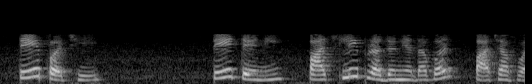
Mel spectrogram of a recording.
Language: Gujarati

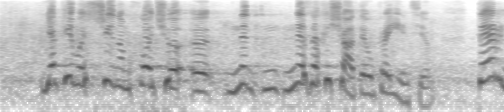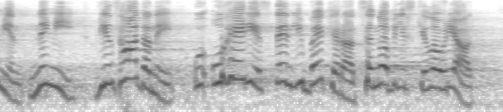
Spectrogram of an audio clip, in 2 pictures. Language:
Ukrainian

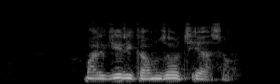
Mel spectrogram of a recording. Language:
Kalasha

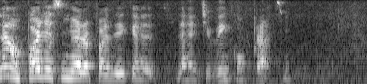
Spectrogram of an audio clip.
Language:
Portuguese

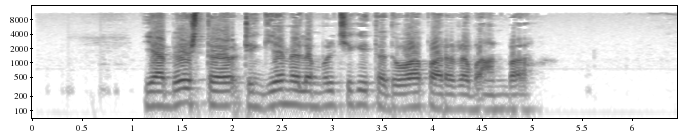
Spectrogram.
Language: Ormuri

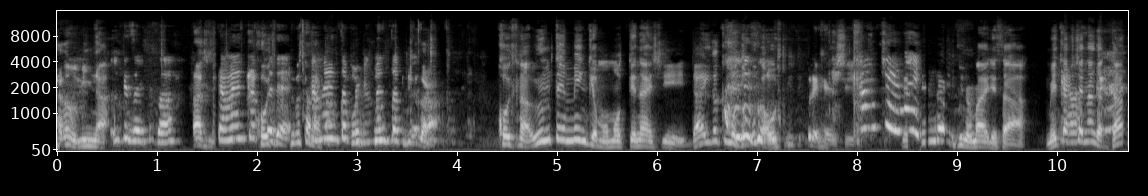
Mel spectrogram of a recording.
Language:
Japanese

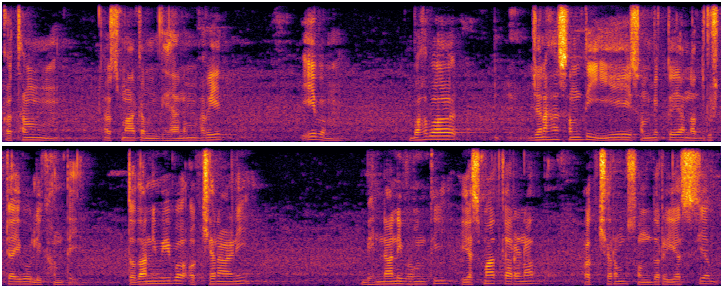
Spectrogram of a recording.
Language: Sanskrit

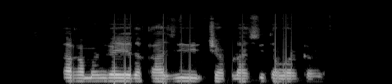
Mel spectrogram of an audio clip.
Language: Pashto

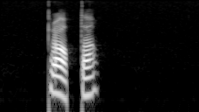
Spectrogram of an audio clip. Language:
Swedish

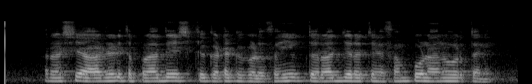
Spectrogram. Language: Kannada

